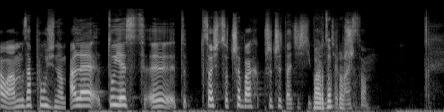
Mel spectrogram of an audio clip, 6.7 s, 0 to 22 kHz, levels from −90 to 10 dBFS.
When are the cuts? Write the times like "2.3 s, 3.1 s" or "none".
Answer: 1.0 s, 3.0 s, 4.7 s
